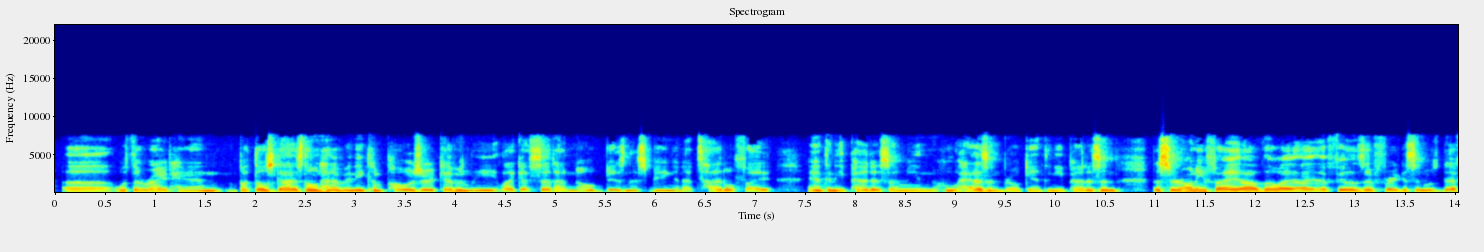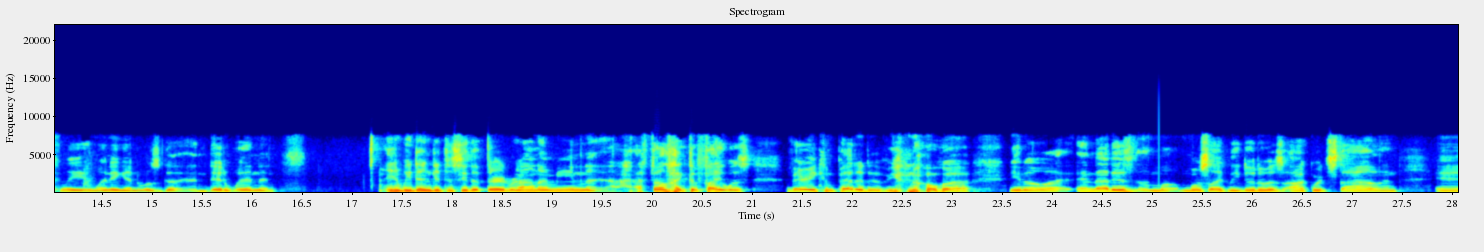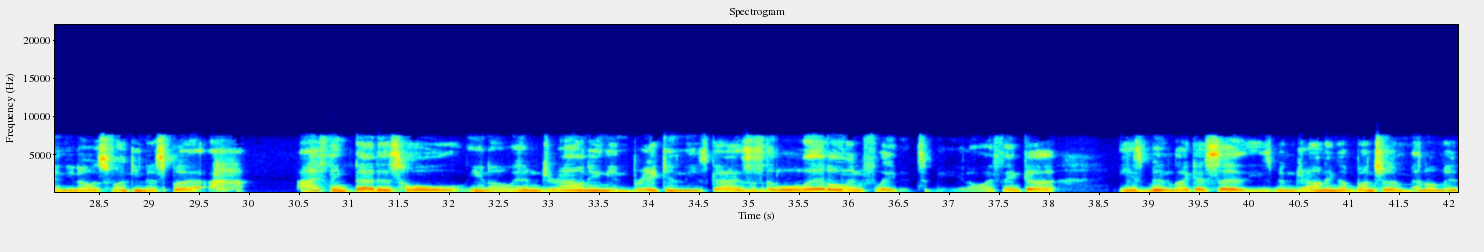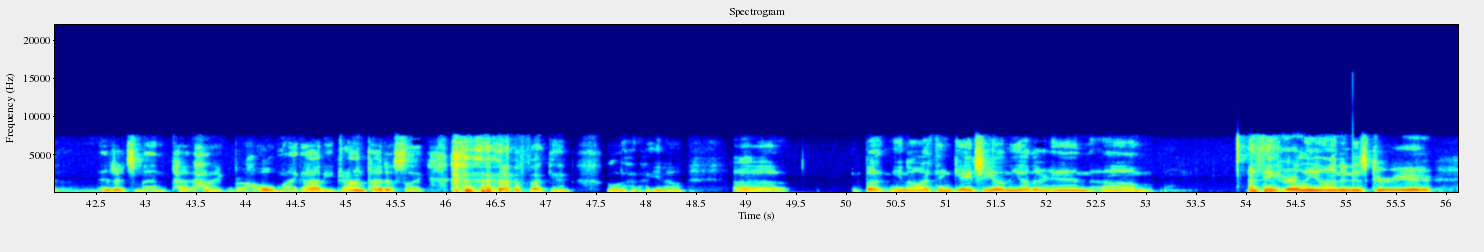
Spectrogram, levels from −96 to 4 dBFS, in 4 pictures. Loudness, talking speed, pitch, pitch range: -20 LUFS, 180 wpm, 165 Hz, 150-235 Hz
